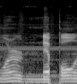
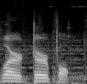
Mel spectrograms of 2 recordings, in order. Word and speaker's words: Water Dumple: I don't know why I kept on calling him water nipple in the one episode. I really don't know why. I thought that was their name, but it's water durple, not nipple.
